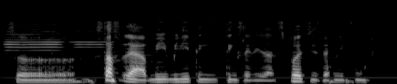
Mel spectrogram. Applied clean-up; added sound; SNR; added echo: classical method spectral subtraction.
